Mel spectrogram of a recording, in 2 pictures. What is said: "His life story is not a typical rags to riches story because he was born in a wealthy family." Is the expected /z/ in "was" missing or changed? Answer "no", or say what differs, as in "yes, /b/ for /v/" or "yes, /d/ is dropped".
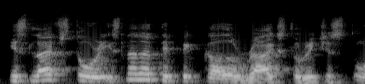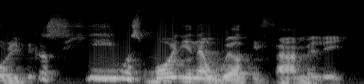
yes, /s/ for /z/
